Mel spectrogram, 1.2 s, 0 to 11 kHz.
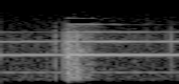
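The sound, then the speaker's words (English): A fire alarm telegraph bell taps once, its clear metallic tone ringing on steadily, with a fainter second tap near the end, signaling a third alarm from box 3-2 at Clark and Montague in the warehouse district. Fairly quiet, with no voices. “Hold it, Collins, a third alarm.”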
